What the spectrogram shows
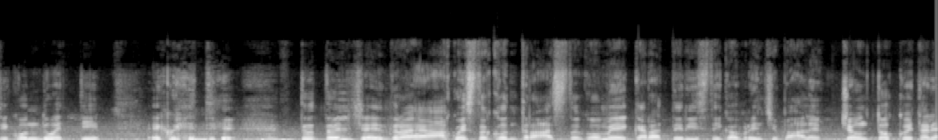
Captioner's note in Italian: risate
